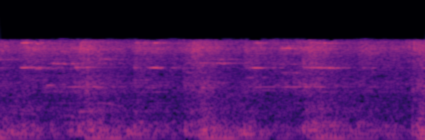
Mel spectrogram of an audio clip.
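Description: March music with a steady bass-drum beat, about two beats a second, over outdoor crowd noise.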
